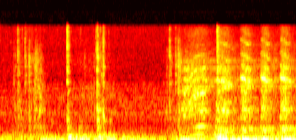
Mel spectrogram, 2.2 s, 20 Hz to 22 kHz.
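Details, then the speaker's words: 1999 Honda Civic: starter churns evenly about five beats a second but engine never catches, fuel pump heard working; crank-no-start, main relay suspected of cutting power, to be replaced. "tenemos un problema ahorita con el arranque estamos viendo que el carro está área pero no no prende"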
